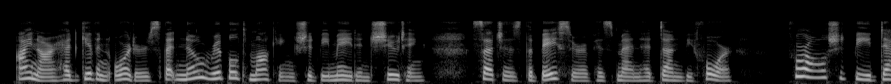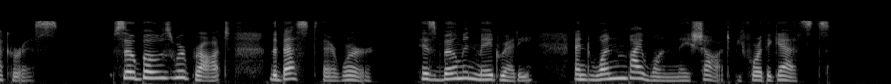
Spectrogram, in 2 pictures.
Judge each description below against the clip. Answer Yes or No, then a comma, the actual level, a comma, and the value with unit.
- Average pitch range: No, wide, 5.8 semitones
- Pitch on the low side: No, high, 210 Hz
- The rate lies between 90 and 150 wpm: No, average, 165 wpm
